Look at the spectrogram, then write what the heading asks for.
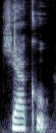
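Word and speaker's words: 百: The own reading is yaku. The example is yaku or 100. Yaken or department store and yakush show or farmer.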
